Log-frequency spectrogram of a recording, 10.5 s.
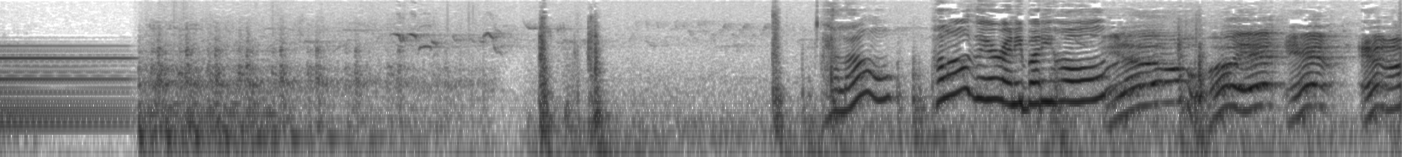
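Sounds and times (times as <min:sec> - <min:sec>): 
old car engine starting and chugging: 0:01.0 - 0:07.3
speech: 0:06.3 - 0:10.5.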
